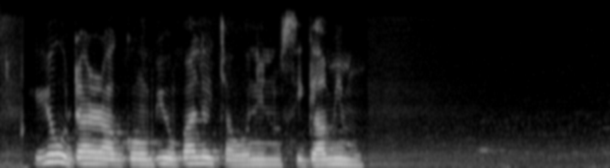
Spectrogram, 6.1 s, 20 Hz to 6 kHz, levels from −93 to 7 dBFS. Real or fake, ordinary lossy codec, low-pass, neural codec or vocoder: real; none; 5.4 kHz; none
